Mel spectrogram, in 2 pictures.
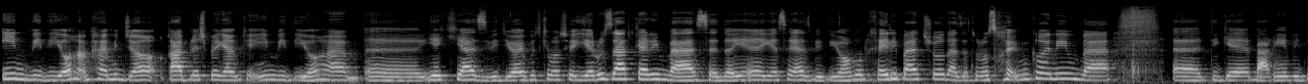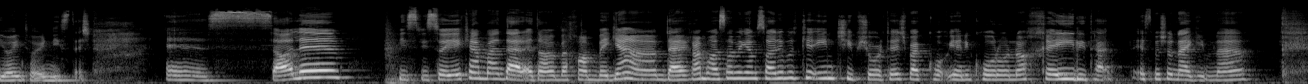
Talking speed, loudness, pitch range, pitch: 150 wpm, -22 LUFS, 195-240 Hz, 215 Hz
